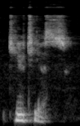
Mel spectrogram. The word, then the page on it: duteous: British English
